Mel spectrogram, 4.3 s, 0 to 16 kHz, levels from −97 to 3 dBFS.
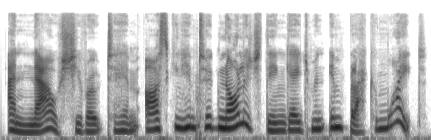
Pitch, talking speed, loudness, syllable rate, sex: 200 Hz, 220 wpm, -20 LUFS, 6.2 syllables/s, female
